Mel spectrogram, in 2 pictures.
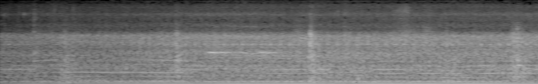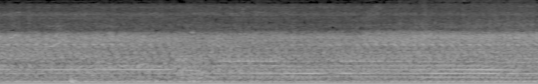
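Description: Excavator's diesel engine running steadily under load, with a steady whining tone from the hydraulics as the boom lowers the bucket into the riverbank mud. A few faint knocks.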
